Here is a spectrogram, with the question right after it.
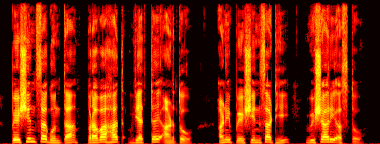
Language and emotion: Marathi, neutral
